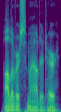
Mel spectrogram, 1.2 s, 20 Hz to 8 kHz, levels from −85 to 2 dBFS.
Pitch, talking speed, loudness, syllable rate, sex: 80 Hz, 195 wpm, -20 LUFS, 6.4 syllables/s, male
